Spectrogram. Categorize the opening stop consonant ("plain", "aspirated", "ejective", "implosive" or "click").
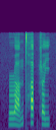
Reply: aspirated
